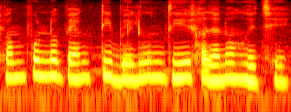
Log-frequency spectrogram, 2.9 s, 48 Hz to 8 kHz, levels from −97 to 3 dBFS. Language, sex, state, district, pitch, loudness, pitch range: Bengali, female, West Bengal, Cooch Behar, 230 Hz, -16 LUFS, 215-235 Hz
